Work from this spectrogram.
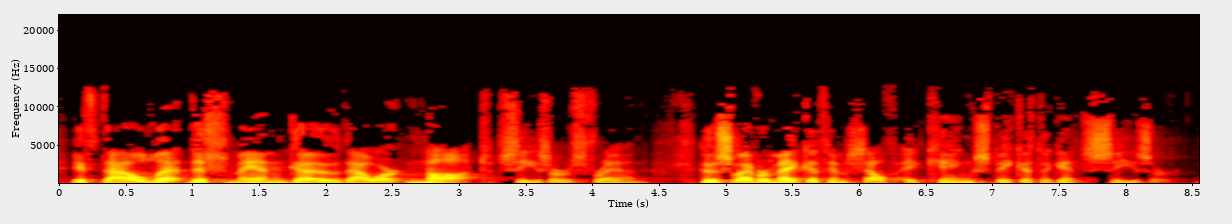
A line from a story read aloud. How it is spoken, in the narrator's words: cried out, saying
